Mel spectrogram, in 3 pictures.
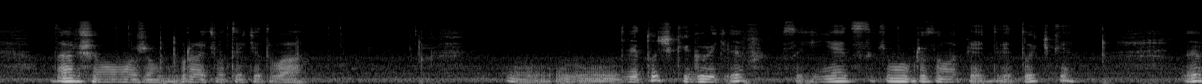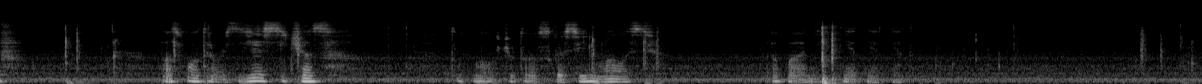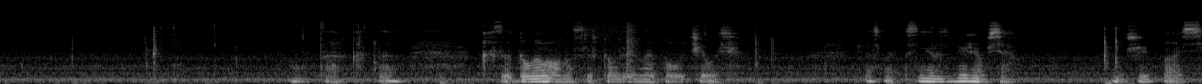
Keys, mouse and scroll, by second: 1.1 click, 2.1 shift+click, 3.2 shift+click, 7.2 f, 8.8 click, 10.0 shift+click, 12.6 f, 13.5-14.1 scroll down 1, 14.1-15.8 shift+middle drag, 15.8 click, 17.9 f, 18.4 g, 21.6-22.1 scroll up 1, 22.1-24.5 middle drag, 24.5 ctrl+z, 25.6 click, 26.1-29.1 middle drag, 31.6 KP_3, 33.1 click, 35.0 g.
